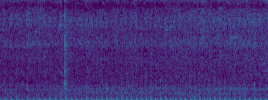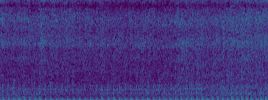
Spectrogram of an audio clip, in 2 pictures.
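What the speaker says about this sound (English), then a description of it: "Thank goodness for a tractor." A tractor engine running steadily on a wooded farm trail, with a loud, close, rapid chugging throb and no talking.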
